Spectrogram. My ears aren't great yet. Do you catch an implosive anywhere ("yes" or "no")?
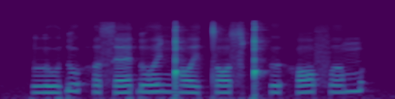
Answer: yes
